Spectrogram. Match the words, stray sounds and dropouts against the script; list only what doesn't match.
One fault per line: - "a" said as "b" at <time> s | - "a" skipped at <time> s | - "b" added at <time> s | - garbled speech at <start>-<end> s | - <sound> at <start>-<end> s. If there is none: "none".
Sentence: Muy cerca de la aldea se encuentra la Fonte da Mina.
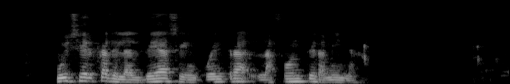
none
